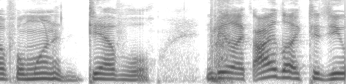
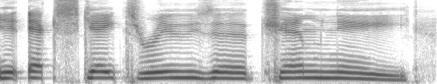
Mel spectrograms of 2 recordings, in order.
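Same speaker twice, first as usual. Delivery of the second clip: put-on New Jersey accent. Speaker imitates a woman in a video they watched, in a new jersey accent. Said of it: "that's a Jersey accent".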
